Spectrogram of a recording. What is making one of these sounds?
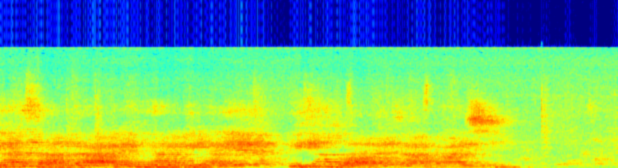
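A young woman reads aloud into a microphone, heard through a loudspeaker.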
